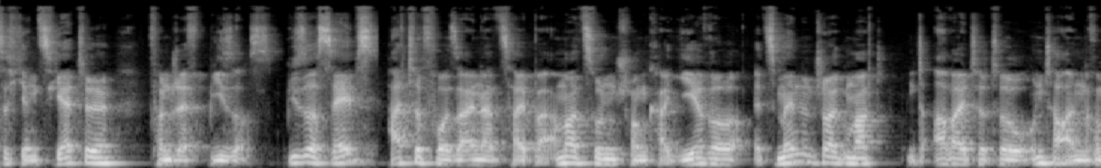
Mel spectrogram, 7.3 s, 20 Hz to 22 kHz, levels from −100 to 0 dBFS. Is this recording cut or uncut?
cut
